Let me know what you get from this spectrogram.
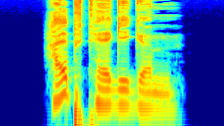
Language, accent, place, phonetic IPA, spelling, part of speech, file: German, Germany, Berlin, [ˈhalptɛːɡɪɡəm], halbtägigem, adjective, De-halbtägigem.ogg
- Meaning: strong dative masculine/neuter singular of halbtägig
